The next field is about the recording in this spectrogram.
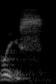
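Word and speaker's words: Rhys: I know that R-H-Y-S, when it's shortened, becomes Reese.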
